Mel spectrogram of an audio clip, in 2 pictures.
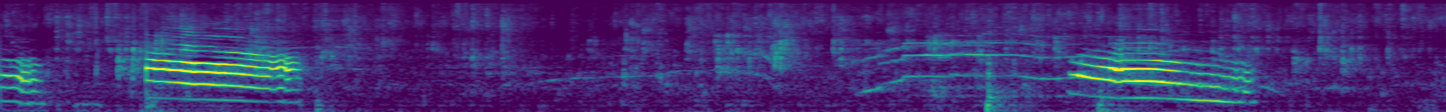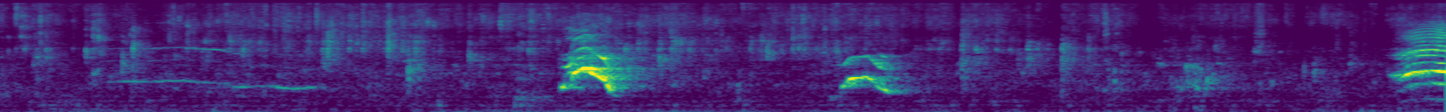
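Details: Pet cat during a bath mewing in short falling cries spaced several seconds apart, with a long wavering meow in the middle, over running tap water and splashing.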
